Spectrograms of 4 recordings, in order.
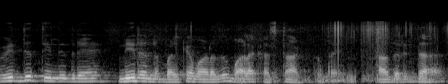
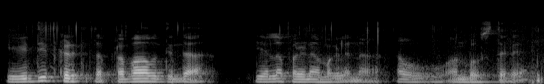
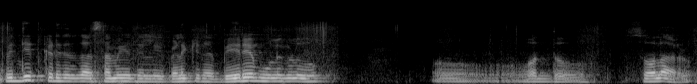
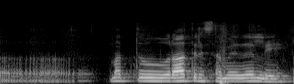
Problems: background sounds at intervals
